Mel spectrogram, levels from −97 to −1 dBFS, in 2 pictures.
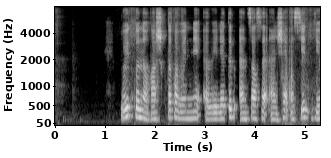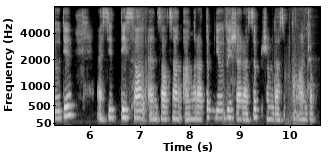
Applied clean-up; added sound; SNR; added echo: neural separator model SepFormer DNS4.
